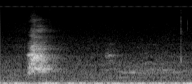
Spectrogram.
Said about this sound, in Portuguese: O cachorro quer participar.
